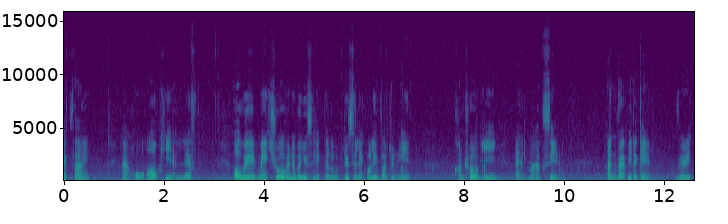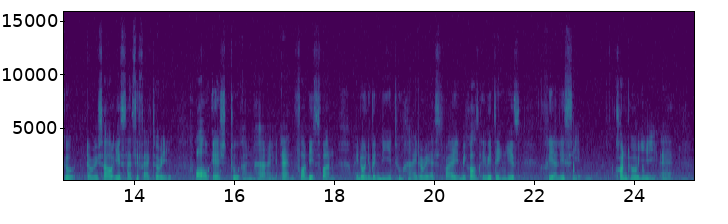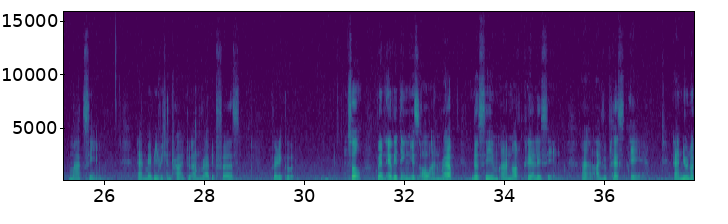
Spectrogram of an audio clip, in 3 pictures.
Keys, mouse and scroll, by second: 0.0 click, 0.6 click, 1.6 alt+click, 2.5 middle click, 3.8 shift+z, 4.0 middle click, 6.6 shift+z, 8.2 ctrl+e, 10.1 a, 10.8 u, 13.7 alt+a, 15.3 alt+h, 16.1 click, 17.5 shift+middle click, 18.5 2, 20.5 click, 21.1 shift+click, 22.0 click, 22.5 click, 24.0 ctrl+e, 25.8 click, 27.0 l, 27.8 u, 30.0-30.3 scroll down 2, 31.2 KP_1, 32.6 alt+a, 33.1 middle click, 35.3 shift+middle click, 36.3 a.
